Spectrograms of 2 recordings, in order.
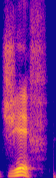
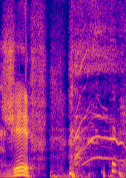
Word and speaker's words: GIF: get them wrong but basically it was it's pronounced jiff it's jiff really from the person who started it amazing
